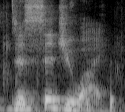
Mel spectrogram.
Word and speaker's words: Decidueye: figured out how to pronounce it if that's pronounced wrong okay I will help you it is decidueye decidueye decidueye I thought you're about to fight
